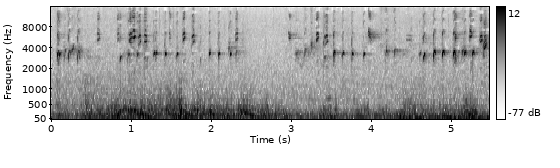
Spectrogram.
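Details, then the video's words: Goldfinch twittering in quick bursts of bright, tinkling chirps and trills, set against steady low background noise throughout. "Goldfinch Singing and Song Compilation"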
